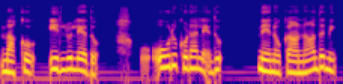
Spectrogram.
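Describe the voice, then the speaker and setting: A woman voicing a gentle, kind young princess in hiding, humbled, in a cartoon moral story. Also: medium pitch, takes it slowly, faint music behind, lightly acted. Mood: timid, sad.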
